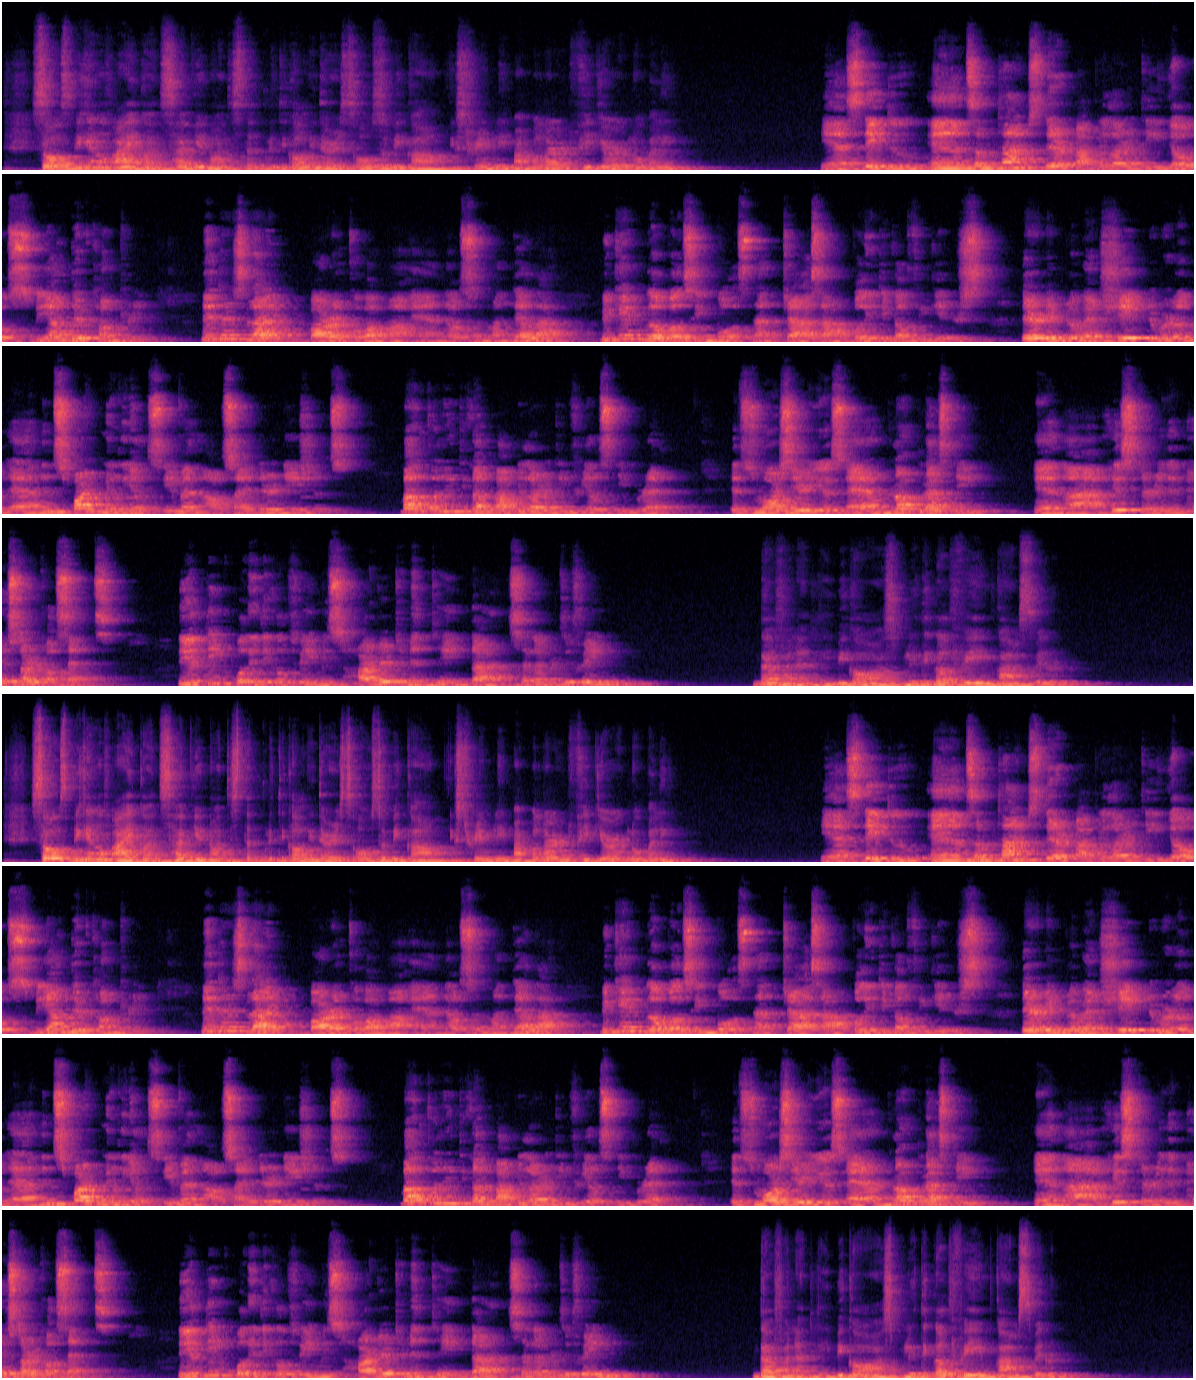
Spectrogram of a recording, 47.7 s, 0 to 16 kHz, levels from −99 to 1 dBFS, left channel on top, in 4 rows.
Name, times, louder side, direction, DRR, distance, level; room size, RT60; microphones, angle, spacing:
voice 1, 0.1-6.7 43.3-46.3, right 2 dB, 85° right, 1 dB, 0.5 m, -29 dB
voice 2, 8.2-13.3 13.9-17.4 17.9-21.7 22.1-27.2 27.8-30.4 31.1-33.5 34.2-36.8 37.5-41.9, equal, 5° right, -7 dB, 0.7 m, -30 dB
2.9 x 2.8 x 2.4 m, 0.87 s
head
